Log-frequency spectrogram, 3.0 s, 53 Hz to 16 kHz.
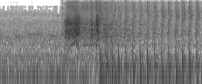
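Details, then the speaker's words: Kawasaki KLF300 after an engine rebuild and a broken neutral gear holder fix: a steady, even single-cylinder thump at idle of about three beats a second, running fine. A rattle was noticed at the rear afterwards. "good. Sounds good. Sounds real good."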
